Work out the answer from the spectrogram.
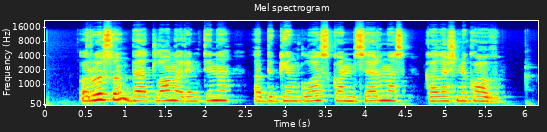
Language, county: Lithuanian, Vilnius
